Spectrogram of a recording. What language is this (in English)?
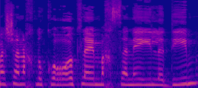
Hebrew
